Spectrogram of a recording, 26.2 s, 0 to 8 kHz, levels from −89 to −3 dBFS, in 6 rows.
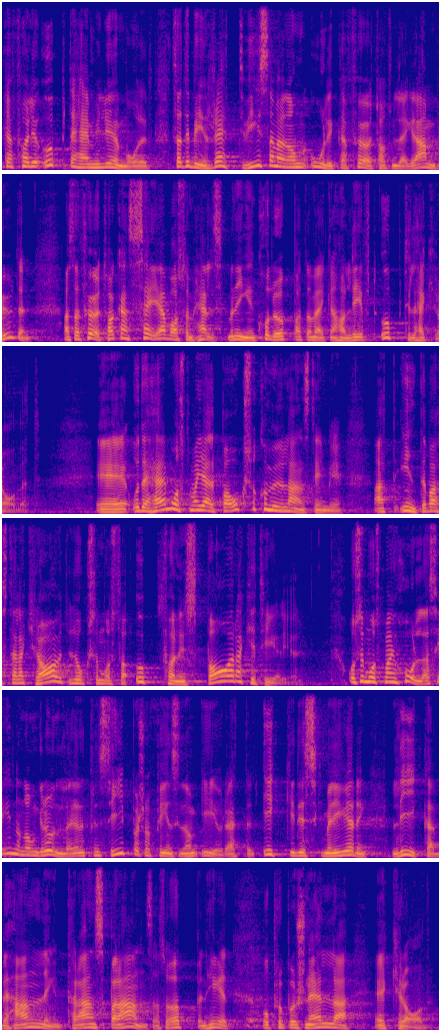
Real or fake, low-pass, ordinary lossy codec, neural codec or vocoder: real; none; none; none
